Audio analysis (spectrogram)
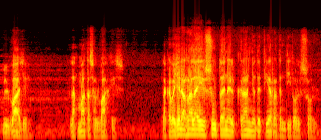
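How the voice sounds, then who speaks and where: Low, forceful Argentine man reading dramatically. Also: normal speed, faint music behind. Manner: solemn, declamatory. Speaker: radio actor reading literature. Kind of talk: dramatic literary reading for radio.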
